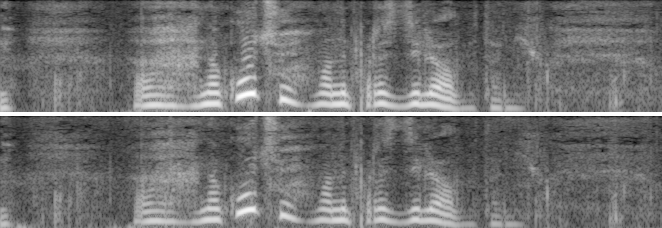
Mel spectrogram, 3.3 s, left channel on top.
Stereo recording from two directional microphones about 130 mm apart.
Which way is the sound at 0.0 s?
50° left (ahead or behind).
